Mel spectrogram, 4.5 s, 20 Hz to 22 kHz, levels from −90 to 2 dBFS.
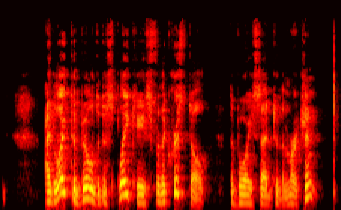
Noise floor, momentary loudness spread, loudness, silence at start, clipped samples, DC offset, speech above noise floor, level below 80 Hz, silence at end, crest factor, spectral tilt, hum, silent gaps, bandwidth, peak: -54 dBFS; 16 LU; -30 LUFS; 0.25 s; under 0.1%; under 0.1%; 24 dB; -70 dBFS; 0.1 s; 22 dB; -4.5 dB/octave; none; none; 16 kHz; -10 dBFS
